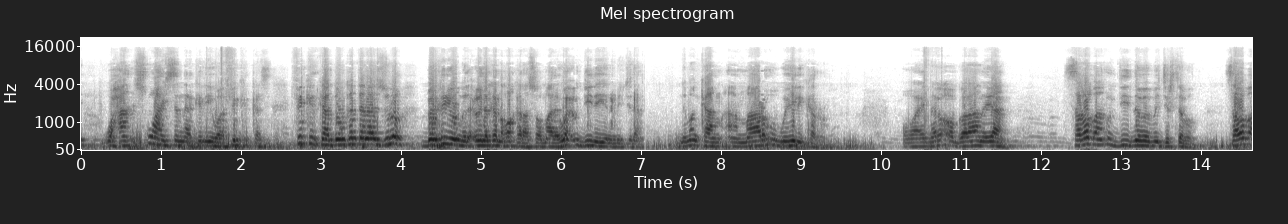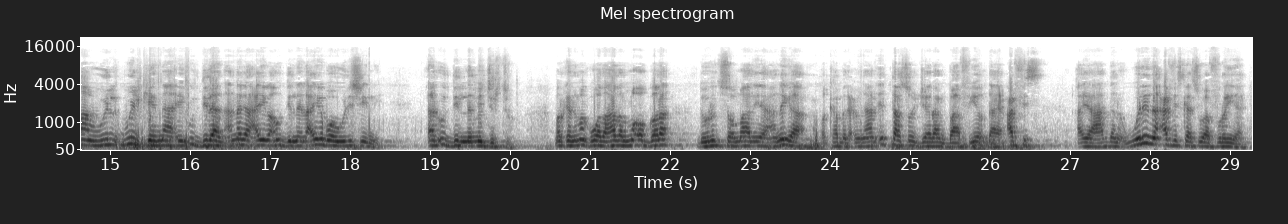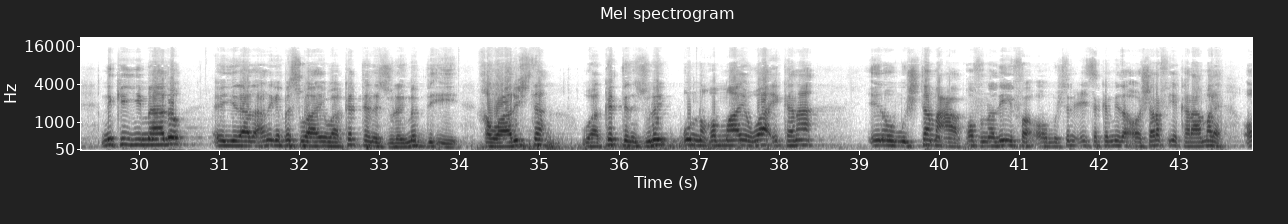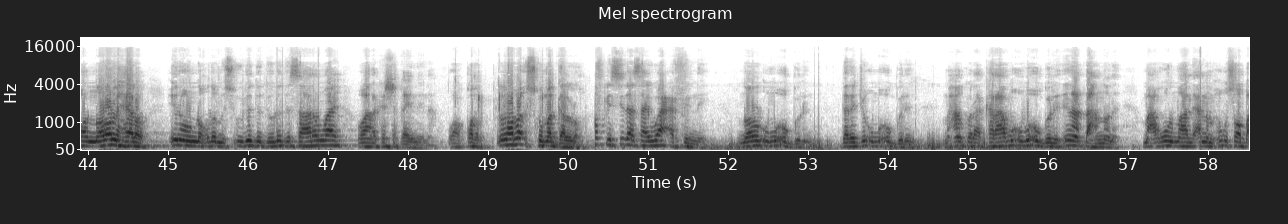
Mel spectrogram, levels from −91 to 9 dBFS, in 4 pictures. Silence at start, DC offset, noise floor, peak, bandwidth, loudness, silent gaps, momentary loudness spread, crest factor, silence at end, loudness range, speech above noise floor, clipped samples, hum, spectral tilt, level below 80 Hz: 0 s; under 0.1%; -42 dBFS; 0 dBFS; 9.8 kHz; -13 LUFS; none; 12 LU; 12 dB; 0 s; 6 LU; 29 dB; under 0.1%; none; -8.5 dB/octave; -38 dBFS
